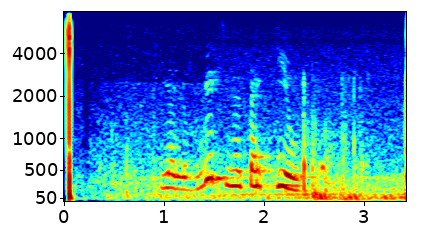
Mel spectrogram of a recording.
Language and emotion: Russian, positive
